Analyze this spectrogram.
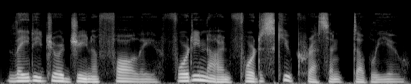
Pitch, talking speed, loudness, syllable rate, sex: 135 Hz, 115 wpm, -17 LUFS, 4.1 syllables/s, female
